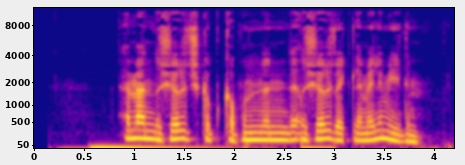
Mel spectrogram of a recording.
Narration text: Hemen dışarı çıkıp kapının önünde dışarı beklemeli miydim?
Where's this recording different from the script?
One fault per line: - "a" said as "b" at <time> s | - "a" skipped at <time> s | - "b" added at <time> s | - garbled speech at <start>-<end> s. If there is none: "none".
none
